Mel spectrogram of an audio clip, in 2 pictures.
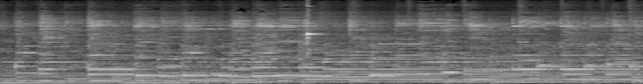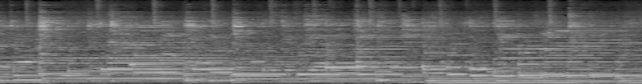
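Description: Live trio of acoustic guitar, electric guitar and keyboard playing an instrumental break between sung verses, with no singing. The deep bass notes drop out about a second in and come back near the end.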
